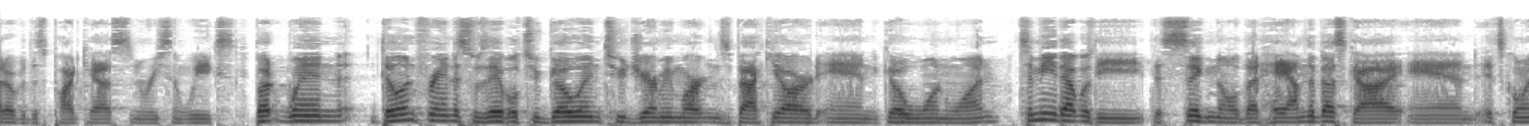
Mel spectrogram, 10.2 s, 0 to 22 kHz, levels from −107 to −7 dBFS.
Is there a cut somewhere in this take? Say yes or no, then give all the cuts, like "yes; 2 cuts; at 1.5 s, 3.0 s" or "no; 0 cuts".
yes; 3 cuts; at 1.6 s, 6.7 s, 7.3 s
